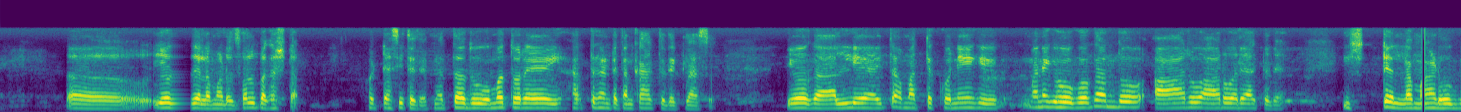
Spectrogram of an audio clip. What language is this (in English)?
Kannada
